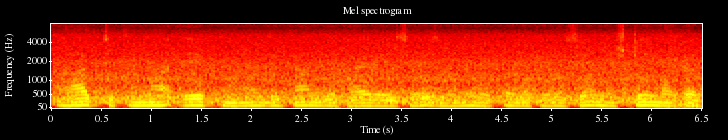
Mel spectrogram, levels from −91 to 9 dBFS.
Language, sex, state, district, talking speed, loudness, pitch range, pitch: Gujarati, male, Gujarat, Gandhinagar, 100 wpm, -17 LUFS, 100-115 Hz, 105 Hz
